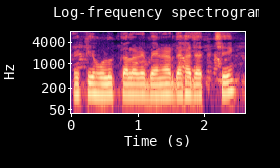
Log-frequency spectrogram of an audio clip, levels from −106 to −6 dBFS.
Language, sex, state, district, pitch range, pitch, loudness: Bengali, male, West Bengal, Alipurduar, 130-140 Hz, 135 Hz, -14 LUFS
